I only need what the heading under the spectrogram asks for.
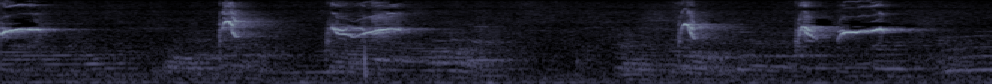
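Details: Long-tailed shrike uttering high, thin whistled chips in pairs, with brief scratchy bursts between them and soft lower tones behind.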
